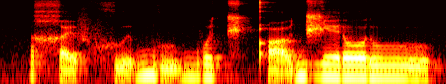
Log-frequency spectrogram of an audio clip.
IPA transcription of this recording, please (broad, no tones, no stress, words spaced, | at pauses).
χḛfxʷḛbṵ bot͡ʃqʼo̰ d͡ʒeɾo ɾu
